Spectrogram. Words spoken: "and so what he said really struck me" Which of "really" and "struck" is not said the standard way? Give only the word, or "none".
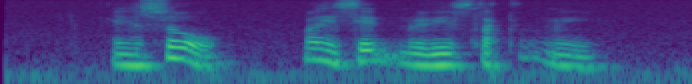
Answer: struck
